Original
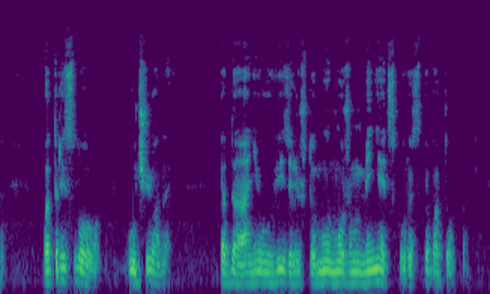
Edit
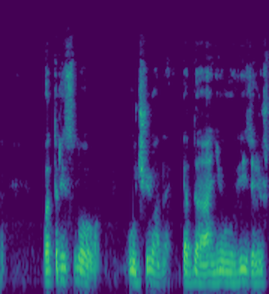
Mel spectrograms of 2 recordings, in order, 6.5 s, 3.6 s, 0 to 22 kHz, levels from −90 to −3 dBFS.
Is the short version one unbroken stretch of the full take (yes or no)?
no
